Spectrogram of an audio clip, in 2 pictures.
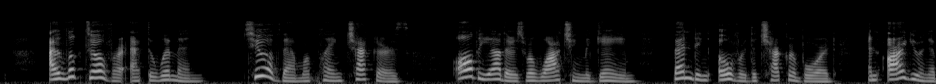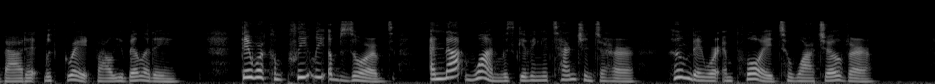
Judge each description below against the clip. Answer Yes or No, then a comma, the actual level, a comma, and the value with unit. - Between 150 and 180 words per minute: Yes, average, 160 wpm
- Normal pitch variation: No, wide, 7.8 semitones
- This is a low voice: No, medium, 175 Hz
